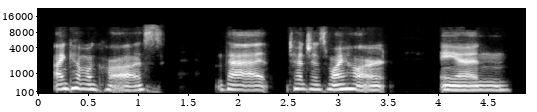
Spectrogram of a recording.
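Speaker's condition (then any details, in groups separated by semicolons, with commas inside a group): ALS, slow progressing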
